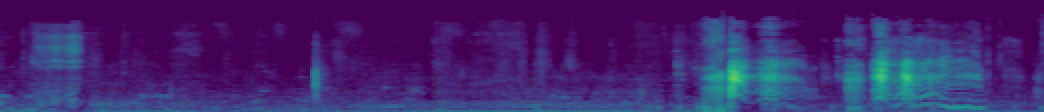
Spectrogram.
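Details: Several chihuahuas, upset at their human seemingly leaving home after shoes go on, break a long quiet stretch with a cluster of shrill yaps and a wavering whine near the end, over faint background hum.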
